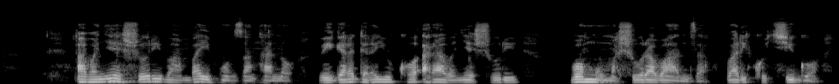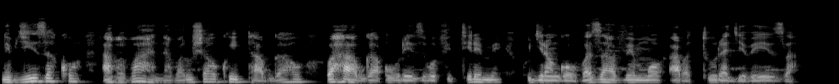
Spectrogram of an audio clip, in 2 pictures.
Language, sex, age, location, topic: Kinyarwanda, male, 18-24, Kigali, education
